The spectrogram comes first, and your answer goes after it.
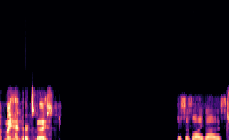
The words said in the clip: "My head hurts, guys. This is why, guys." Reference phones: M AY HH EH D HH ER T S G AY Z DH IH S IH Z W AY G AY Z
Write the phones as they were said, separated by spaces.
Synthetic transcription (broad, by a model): M AY HH EH D HH ER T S G AY Z DH IH S IH Z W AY G AY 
